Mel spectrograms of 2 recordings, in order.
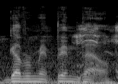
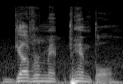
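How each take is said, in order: First: The last word sounds like pen pal. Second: The last word sounds like pimple. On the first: This is the name as intended. The speaker calls it right. "it's supposed to be pen pal" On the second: A screen reader misreads the name this way. The speaker calls it wrong. "N V D A says uh"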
